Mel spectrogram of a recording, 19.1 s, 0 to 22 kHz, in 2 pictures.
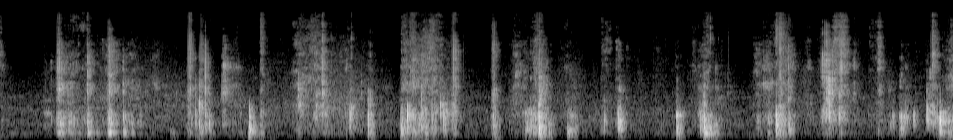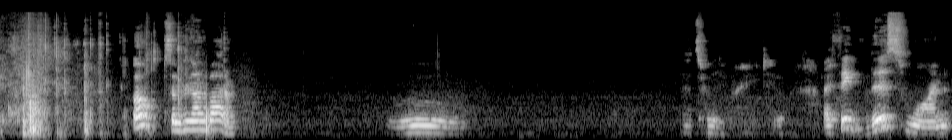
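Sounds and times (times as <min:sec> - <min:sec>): rolls rustling in plastic bin: 0:00.5 - 0:11.9.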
